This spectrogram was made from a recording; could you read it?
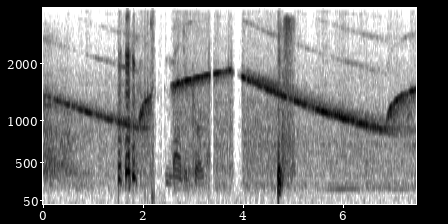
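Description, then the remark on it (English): An ambulance siren wails in long, slow sweeps, gliding up and down in pitch and sounding steady, with a brief faint voice partway through. “Is that what the ambulance is for?”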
